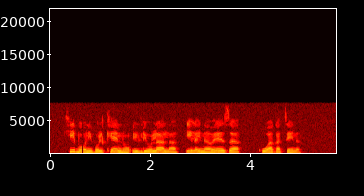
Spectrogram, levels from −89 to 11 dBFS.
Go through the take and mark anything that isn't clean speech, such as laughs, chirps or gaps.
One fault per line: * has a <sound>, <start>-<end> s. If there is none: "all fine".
* has a dropout, 0.6-0.7 s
